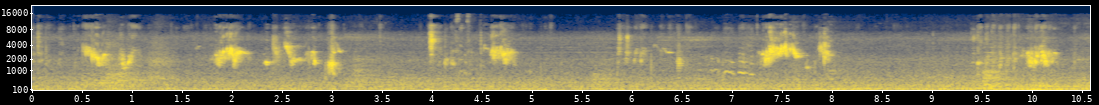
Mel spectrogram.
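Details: Budgies enjoying freedom in flight utter isolated bright chirps and short warbled groups every few seconds, with quiet gaps and a soft background hiss between calls.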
